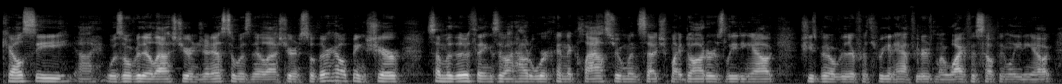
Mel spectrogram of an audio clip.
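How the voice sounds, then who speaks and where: A man's voice: mid-range voice, level tone, quick pace, hardly any pauses, fairly bright tone. A middle-aged man with an American accent, introducing and explaining a programme informally as its host and teacher. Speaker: host and boot camp teacher.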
